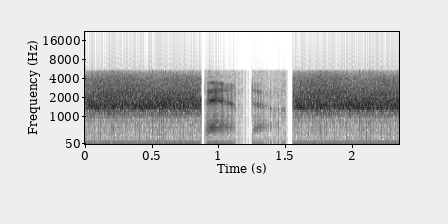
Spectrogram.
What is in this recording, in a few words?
"panda", American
